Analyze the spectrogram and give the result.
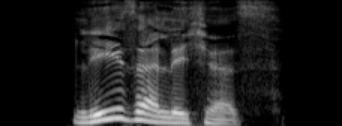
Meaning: strong/mixed nominative/accusative neuter singular of leserlich
- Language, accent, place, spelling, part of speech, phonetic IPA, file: German, Germany, Berlin, leserliches, adjective, [ˈleːzɐlɪçəs], De-leserliches.ogg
